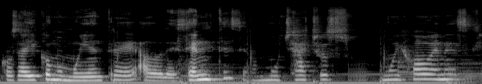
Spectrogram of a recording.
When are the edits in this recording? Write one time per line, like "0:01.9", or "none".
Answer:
0:02.4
